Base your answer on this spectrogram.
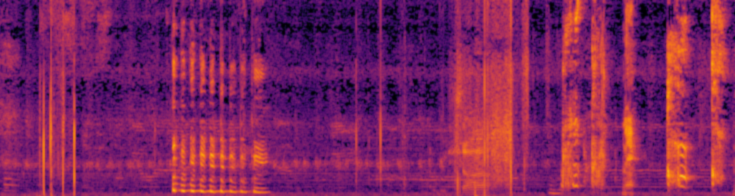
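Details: Baby coughing and laughing, with crying heard nearby.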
